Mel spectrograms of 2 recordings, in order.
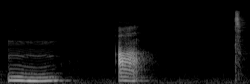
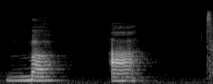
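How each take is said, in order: First: The consonants are said pure, without an added vowel. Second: The consonants are followed by an added 'uh' vowel. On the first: The speaker calls it right. "so much easier to put those sounds together" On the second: The speaker calls it wrong. "if you say m, a, t, it's really hard"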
